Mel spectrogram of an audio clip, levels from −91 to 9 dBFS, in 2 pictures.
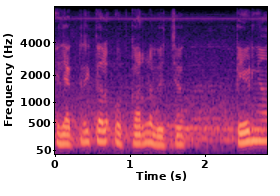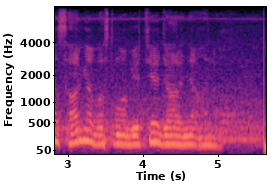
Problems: none marked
